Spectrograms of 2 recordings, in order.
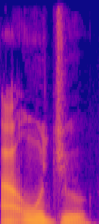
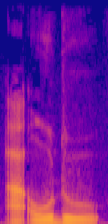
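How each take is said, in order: First: The middle consonant sounds like a j. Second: The middle consonant sounds like a hard d. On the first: This is a Betawi speaker's pronunciation. "Kalau orang Betawi seringkali a'uju" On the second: This is a Sundanese speaker's pronunciation. "seringkali orang Sunda a'udu, kekerasan"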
